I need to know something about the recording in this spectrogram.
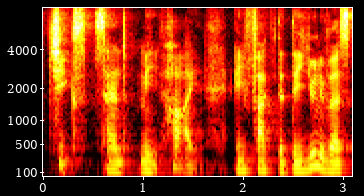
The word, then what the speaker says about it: Csikszentmihalyi: In the '70s, this guy called Mihaly Csikszentmihalyi, pronounced "cheeks sent me high", a fact that the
